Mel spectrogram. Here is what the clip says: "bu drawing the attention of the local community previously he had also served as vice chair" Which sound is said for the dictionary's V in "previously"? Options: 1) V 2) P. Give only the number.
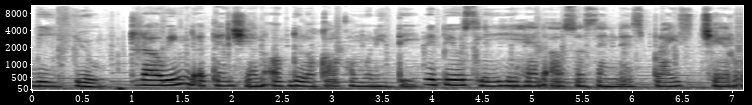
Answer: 2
